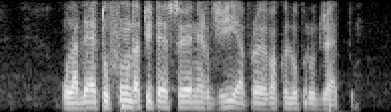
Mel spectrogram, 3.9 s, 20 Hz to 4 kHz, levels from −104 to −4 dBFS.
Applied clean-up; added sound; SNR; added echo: none; none; none; none.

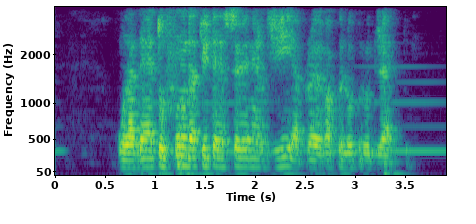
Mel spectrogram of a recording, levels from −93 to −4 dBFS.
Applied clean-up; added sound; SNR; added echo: none; Wind instrument, woodwind instrument; 19 dB; reverberation time 0.3 s.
